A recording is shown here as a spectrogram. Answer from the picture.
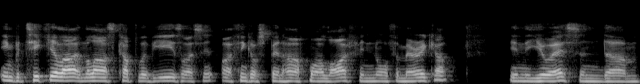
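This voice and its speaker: Fairly quick and fairly even in intonation, a man speaks with an Australian accent. His pitch is fairly high. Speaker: tech company founder presenting product. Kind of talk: webinar presentation. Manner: frequent fillers and restarts.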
